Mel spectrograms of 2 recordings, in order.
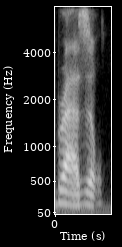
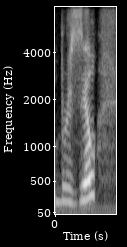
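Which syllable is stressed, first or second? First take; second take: first; second. First: The stress is on the first syllable. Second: The stress is on the second syllable. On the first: The speaker calls it wrong. "it has to be" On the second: The speaker calls it right. "It shouldn't be"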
